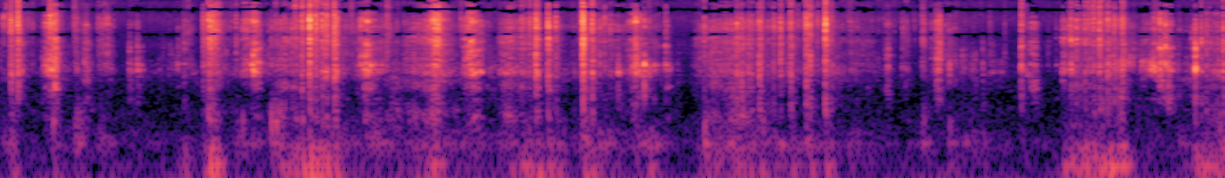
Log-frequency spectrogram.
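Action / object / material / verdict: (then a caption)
scrape / bar of soap carved with a knife blade / soap / none. A solid light blue bar of dry soap, held in the hand, is scraped and carved with a utility knife blade. Crisp, dry scraping and crackling strokes come in quick uneven bursts, bright and hissy with a faint low thump under some cuts. Each stroke stops dead with no ring.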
